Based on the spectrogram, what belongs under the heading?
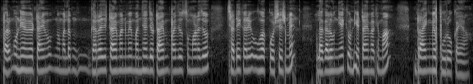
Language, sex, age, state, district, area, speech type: Sindhi, female, 45-60, Uttar Pradesh, Lucknow, urban, spontaneous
